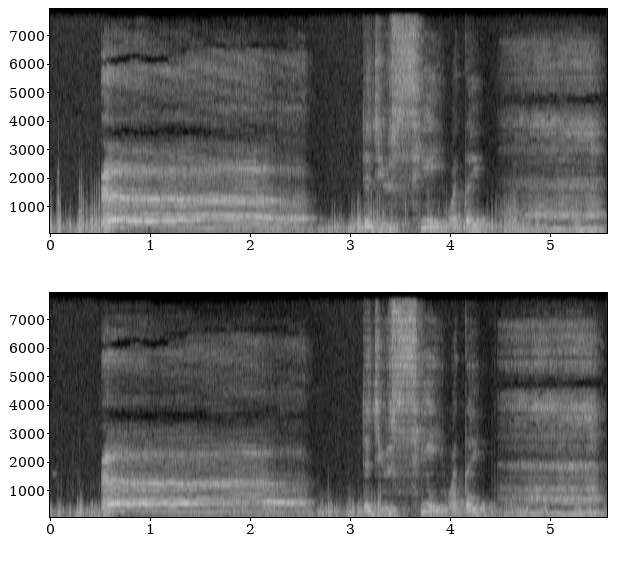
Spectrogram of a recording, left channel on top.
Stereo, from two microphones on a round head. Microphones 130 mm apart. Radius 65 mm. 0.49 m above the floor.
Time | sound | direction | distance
0.5 | a shout | 45° left (ahead or behind) | 3.5 m
3.1 | a man speaking | 15° right (ahead or behind) | 1.6 m
4.5 | snoring | 40° right (ahead or behind) | 2.5 m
